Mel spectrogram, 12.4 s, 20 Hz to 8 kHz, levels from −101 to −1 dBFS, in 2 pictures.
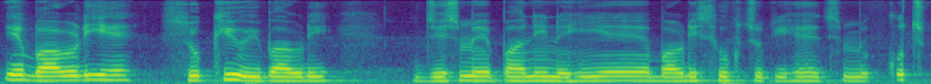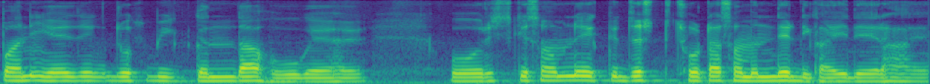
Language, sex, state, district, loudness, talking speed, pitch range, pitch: Hindi, male, Rajasthan, Churu, -15 LUFS, 175 wpm, 140-150 Hz, 145 Hz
